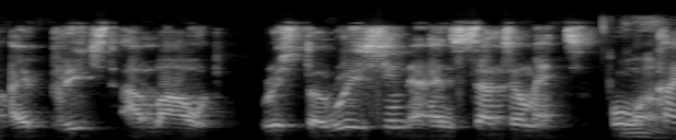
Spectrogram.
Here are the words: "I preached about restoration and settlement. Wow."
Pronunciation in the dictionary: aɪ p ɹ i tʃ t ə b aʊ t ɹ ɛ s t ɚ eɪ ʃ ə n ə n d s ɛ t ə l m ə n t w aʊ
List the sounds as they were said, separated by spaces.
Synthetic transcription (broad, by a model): aɪ p ɹ i tʃ t ə b aʊ t ɹ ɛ s t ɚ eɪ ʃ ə n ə n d s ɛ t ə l m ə n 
